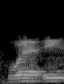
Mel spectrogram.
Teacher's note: النون الأولانية دخلت في النون الثانية وأصبحت بغنة · Term: الإدغام بالغنة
